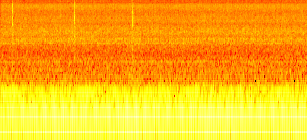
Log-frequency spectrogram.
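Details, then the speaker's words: International C Series Travelette truck turning over for the first time after its points were cleaned: a low, uneven rumble with a limping gallop about three times a second; uneven cranking, cause not confirmed. "that's the first time I've heard this thing turn over got a little bit of gallop in her hopefully we can remedy that"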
